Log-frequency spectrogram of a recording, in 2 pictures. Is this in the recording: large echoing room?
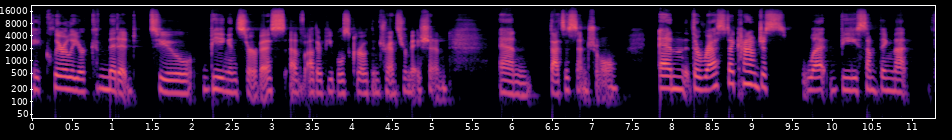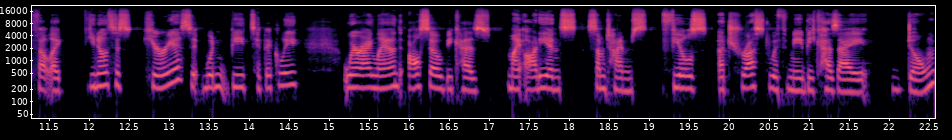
no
